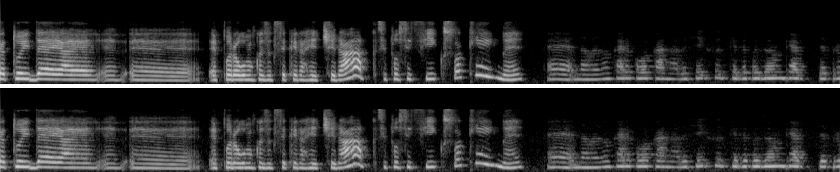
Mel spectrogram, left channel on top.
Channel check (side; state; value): both; normal; correlation 0.77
